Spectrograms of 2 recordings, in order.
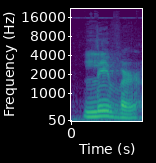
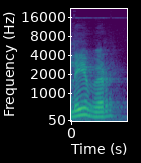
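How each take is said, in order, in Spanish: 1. La v se hace con el labio y los dientes. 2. La v se hace con los dos labios. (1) "sino que liver" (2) "no digan liver"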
